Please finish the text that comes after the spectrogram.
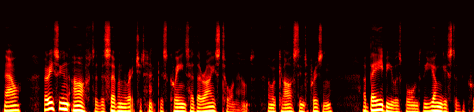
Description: Speech in English. There is no code.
